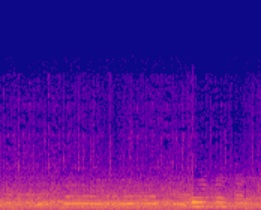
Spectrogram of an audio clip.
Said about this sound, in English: So listen, that does sound like booing, doesn't it? It does.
